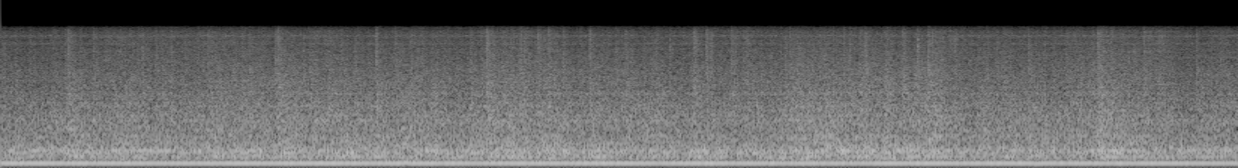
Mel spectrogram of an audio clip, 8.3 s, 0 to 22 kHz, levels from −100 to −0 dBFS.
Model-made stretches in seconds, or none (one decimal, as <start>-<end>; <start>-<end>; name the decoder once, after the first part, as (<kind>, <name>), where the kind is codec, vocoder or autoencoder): none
